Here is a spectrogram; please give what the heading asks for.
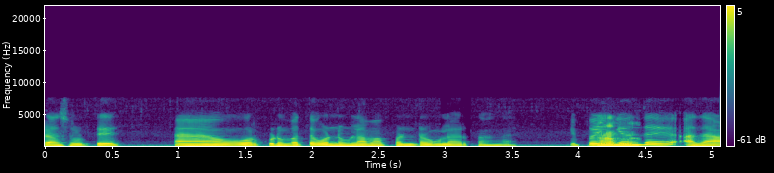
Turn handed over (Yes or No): No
